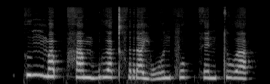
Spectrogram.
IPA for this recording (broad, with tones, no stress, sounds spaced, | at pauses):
k ɯ˥˩ ŋ m a˦˥ p̚ h a˧ m b ɯ˧ a̯ kʰ r a˨˩ j w u˧ n f o˦˥ k̚ h e˦˥ n t u˧ a̯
